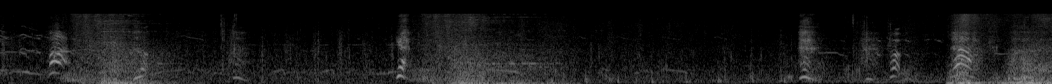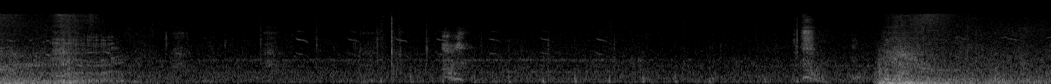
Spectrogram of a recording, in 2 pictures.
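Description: Wings beat with loud rushing whooshes.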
